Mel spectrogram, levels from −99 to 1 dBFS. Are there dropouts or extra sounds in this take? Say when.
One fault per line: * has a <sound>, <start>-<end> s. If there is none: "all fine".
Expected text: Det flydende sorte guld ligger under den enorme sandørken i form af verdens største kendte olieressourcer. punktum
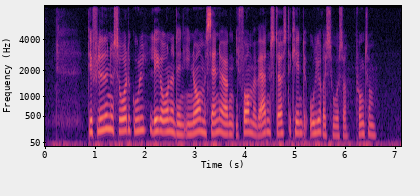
all fine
